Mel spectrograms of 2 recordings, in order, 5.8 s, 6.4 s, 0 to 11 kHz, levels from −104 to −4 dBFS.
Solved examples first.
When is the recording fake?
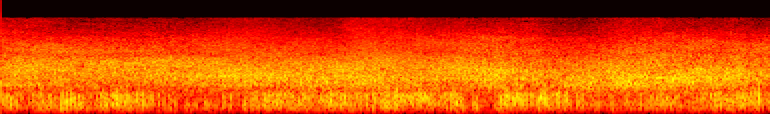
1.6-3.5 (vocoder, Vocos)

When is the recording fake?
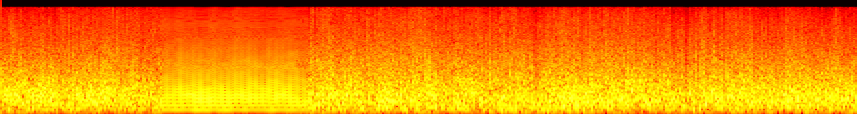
1.2-2.3 (vocoder, Vocos)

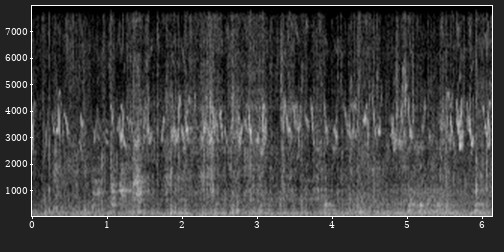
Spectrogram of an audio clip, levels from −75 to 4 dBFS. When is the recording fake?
1.3-4.3 (vocoder, HiFi-GAN); 4.8-5.6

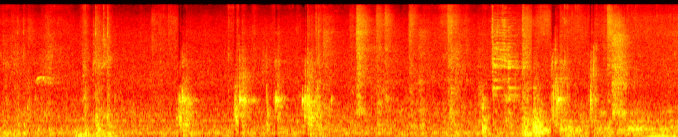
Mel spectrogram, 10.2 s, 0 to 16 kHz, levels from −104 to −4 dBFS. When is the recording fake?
none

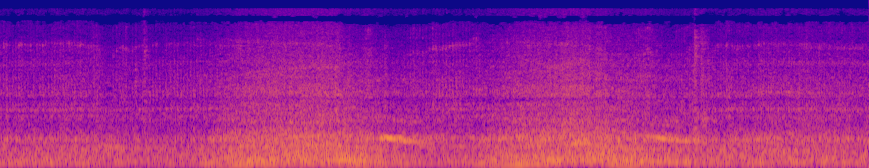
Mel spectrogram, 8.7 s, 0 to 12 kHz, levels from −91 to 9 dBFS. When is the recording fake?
0.0-2.1 (vocoder, BigVGAN v2); 3.0-6.0; 6.9-8.7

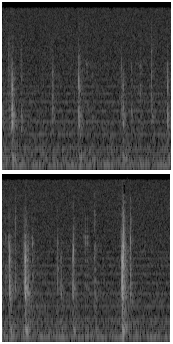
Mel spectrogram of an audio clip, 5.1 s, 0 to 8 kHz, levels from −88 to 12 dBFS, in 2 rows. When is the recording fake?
none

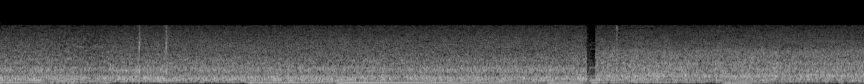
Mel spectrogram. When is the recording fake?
0.5-1.1 (vocoder, HiFi-GAN)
